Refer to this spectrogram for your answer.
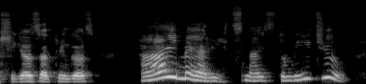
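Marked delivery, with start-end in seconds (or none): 1.4-3.4 put-on senile old grandma voice. Retelling a comedy skit, voicing the old senile grandma. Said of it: "the old senile grandma".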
